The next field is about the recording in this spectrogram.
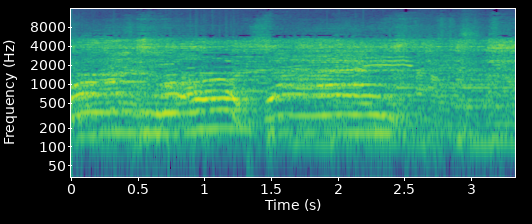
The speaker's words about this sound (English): Is that guys? Those are guys just screaming at the beginning. I guess.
